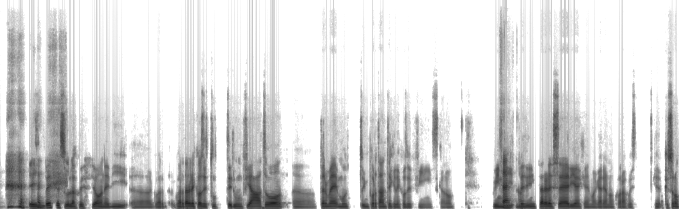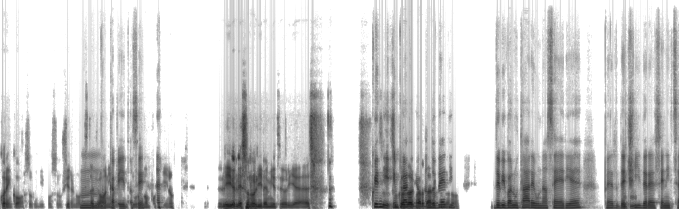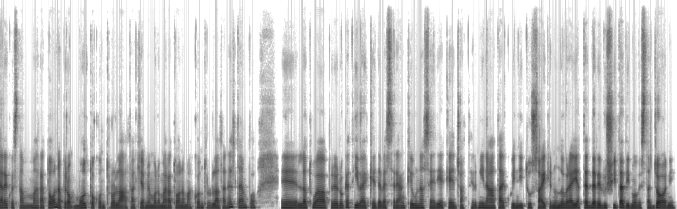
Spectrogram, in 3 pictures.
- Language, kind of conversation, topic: Italian, podcast, Come vivi le maratone di serie TV: le ami o le odi?
- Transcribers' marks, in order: tapping; chuckle; other background noise; laughing while speaking: "ceh"; "cioè" said as "ceh"; chuckle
